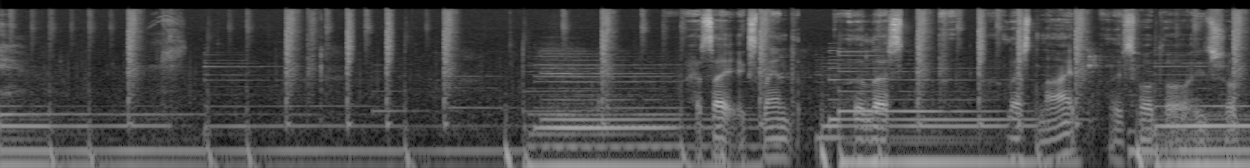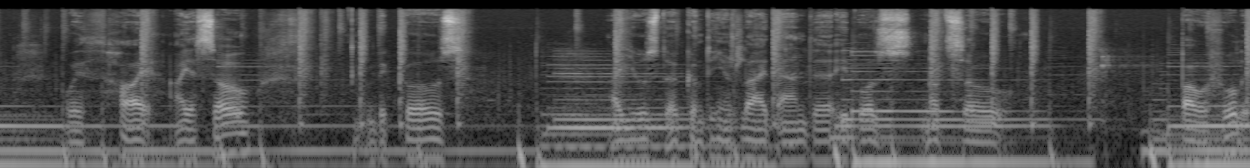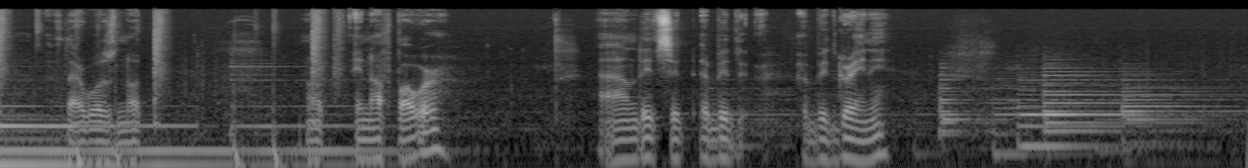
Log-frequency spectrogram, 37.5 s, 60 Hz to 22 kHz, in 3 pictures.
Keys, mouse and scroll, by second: 4.0-5.0 middle drag, 4.0-4.6 scroll up 10.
